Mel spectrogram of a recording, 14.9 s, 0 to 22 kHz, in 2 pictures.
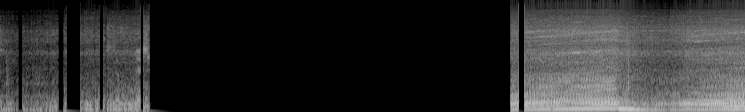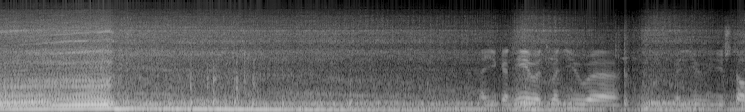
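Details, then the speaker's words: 1970 Honda CB750 K0 four-cylinder, fully rebuilt engine with 2,000 km since: after a pause engine catches and revs up and down cleanly, deep rough even exhaust note, no knocks; normal running and revving. "Uh top condition and the sound of a K0 is really really nice and rough. So, let's hear it."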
